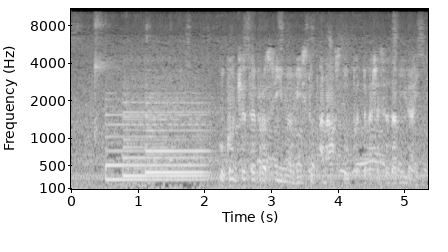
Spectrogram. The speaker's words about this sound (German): Diese Stimme ist Millionen von Menschen bekannt. Die aufgesprochene Ansage, die die ein- und aussteigenden Fahrgäste vor den schließenden Türen warnt, gehört praktisch seit Jahren zum Inventar der Prager Metro.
